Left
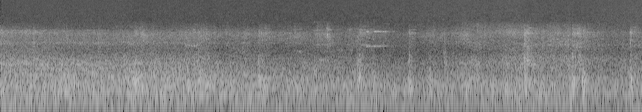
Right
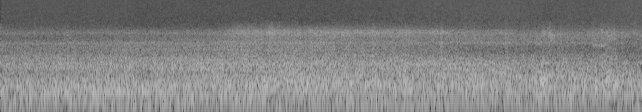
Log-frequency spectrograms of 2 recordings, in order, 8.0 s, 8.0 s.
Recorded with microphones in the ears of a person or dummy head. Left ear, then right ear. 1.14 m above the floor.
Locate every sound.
Only background noise.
